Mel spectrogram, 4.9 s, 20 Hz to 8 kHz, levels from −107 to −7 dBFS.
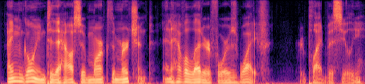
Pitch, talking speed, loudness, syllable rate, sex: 95 Hz, 235 wpm, -21 LUFS, 5.9 syllables/s, male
